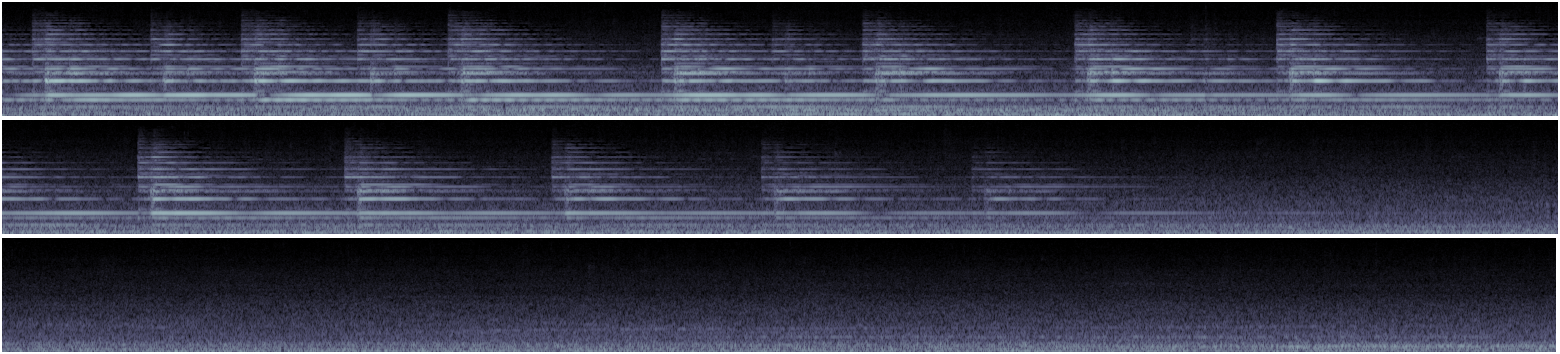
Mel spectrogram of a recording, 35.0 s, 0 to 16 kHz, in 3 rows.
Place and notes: Vorsilska zahrada
Former ambit of the monastery of Ursula. One side is the building of the New Scene National Theater, the other baroque building of the monastery.
The bells from the Ursula Church
March 2011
